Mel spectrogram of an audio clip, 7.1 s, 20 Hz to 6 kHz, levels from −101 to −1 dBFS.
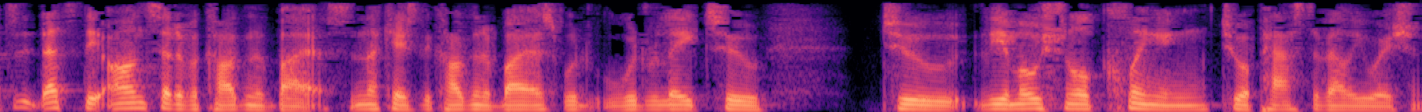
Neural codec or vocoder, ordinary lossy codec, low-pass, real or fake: codec, 16 kHz in and 24 kHz out, 1 kbps, XY-Tokenizer; MP3, 24 kbps; 5.4 kHz; fake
